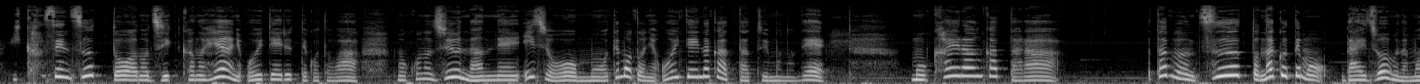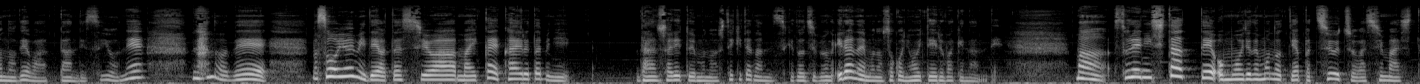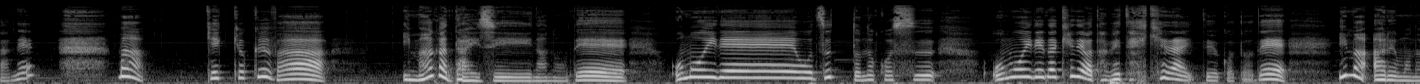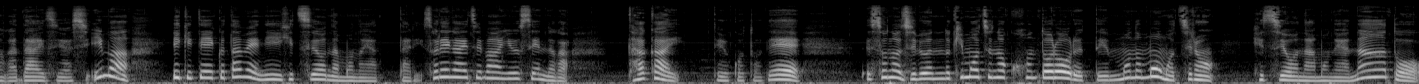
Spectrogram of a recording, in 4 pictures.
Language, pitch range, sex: Japanese, 180-305 Hz, female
